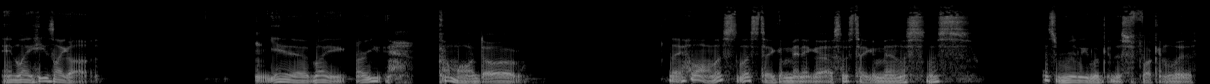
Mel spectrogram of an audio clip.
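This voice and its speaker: A man with a low, deep voice rants on a live stream. He swears freely and circles back on his points in exasperation, talking casually to his viewers. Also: sing-song, unhurried, pauses often, a little mellow. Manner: profane, exasperated, repeats himself while arguing.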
